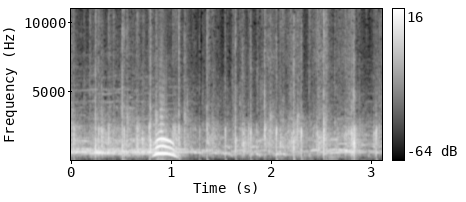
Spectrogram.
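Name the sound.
cheering and applause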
